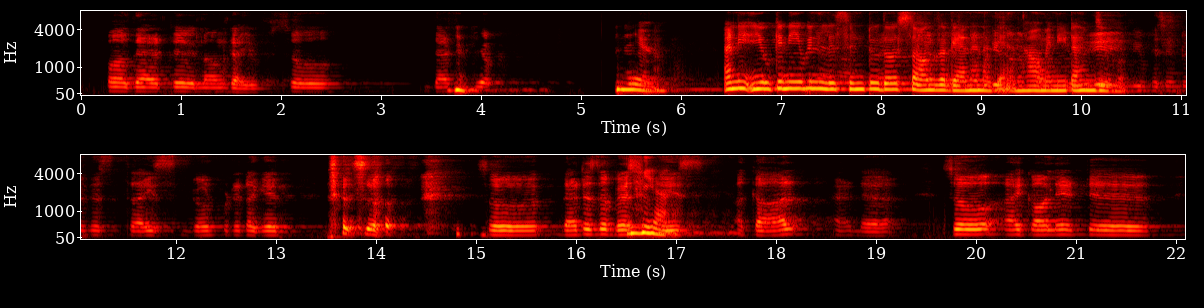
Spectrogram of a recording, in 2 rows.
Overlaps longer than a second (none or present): present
